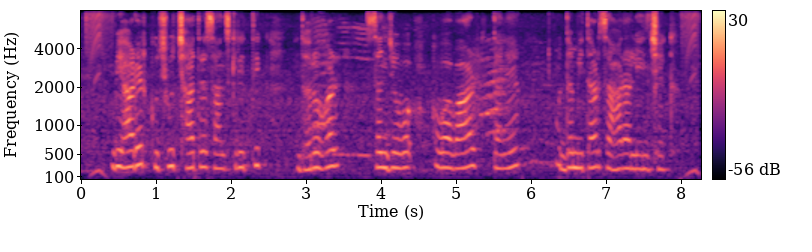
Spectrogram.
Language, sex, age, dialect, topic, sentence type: Magahi, female, 18-24, Northeastern/Surjapuri, banking, statement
